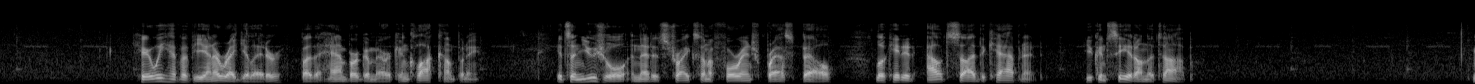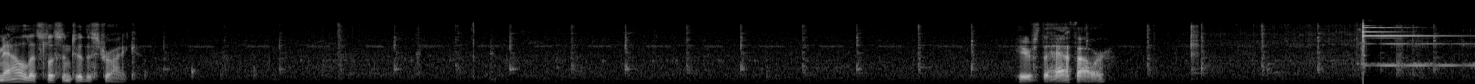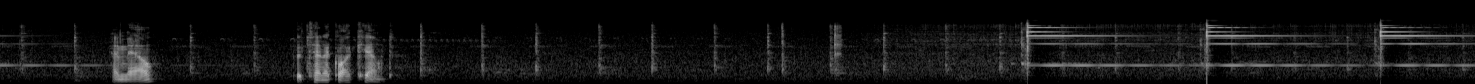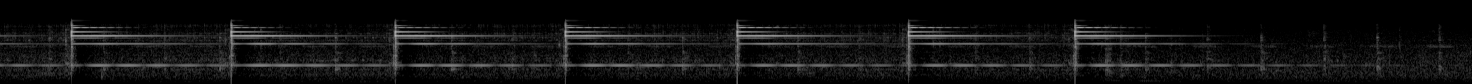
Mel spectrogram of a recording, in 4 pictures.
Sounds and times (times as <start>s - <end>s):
Speech: 1.4s - 4.8s, 5.6s - 12.0s, 14.7s - 16.2s, 24.9s - 25.9s, 30.6s - 31.1s, 32.4s - 33.5s
Tick-tock: 25.4s - 32.8s, 33.7s - 58.8s.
